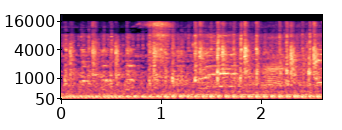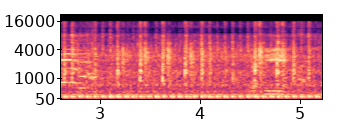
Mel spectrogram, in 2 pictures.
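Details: Samsung Fuzzy single-tub automatic washing machine converted to manual control after failure: steady even low hum from spin motor during spin-dry, no knocks or scraping; drum spins smoothly.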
